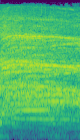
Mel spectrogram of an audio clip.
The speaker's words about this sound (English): After three, then, if you're having a good time, I want to hear you scream. One, two, three!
